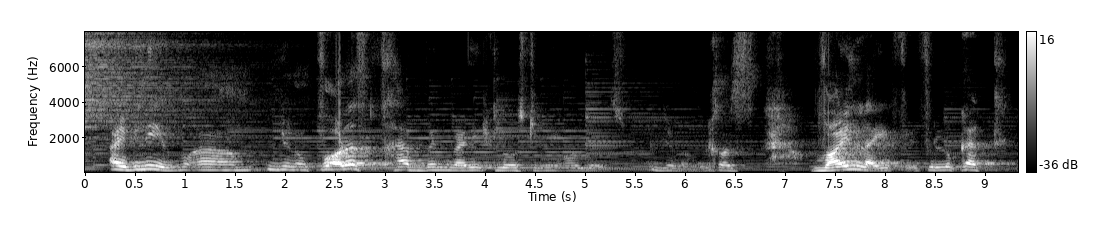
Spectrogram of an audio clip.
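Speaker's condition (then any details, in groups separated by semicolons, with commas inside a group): Cerebral palsy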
